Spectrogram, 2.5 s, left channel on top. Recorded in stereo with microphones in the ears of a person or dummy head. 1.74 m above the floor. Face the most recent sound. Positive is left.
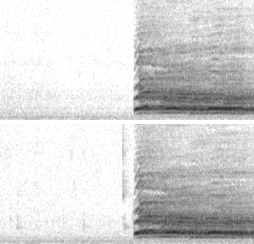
turn(degrees=15)  # may be behind; listen again after turning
